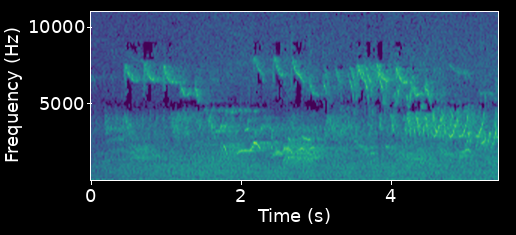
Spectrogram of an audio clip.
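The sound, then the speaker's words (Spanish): Ambience of a park in midwinter filled with steady birdsong: many small birds chirping and trilling overlapping calls, layered over a continuous low rumble of wind or traffic, with no one talking. “Lo que están escuchando de fondo ahora mismo... es el ambiente de un parque en pleno invierno. Pájaros cantando, aire puro, tranquilidad y calma.”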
